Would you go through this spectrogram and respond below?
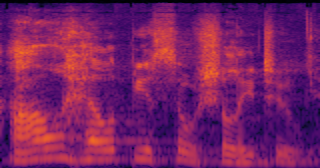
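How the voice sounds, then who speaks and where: Affectionate, patiently chiding wife for radio comedy, played by a woman, mid-pitched, heard in a reverberant hall. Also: expressive, a little slow, natural voice. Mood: fond. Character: patient, fondly correcting wife of bumbling husband. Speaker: actor in radio comedy play. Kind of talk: old-time radio comedy acting. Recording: echoey hall, live stage performance.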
